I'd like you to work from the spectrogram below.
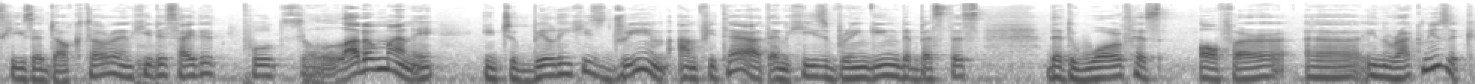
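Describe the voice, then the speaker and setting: The speaker has a Polish accent, with ordinary pitch variation. The pace is moderate and the loudness very even. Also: woman. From Poland. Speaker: radio host. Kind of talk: casual chat. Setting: studio. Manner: animated.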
